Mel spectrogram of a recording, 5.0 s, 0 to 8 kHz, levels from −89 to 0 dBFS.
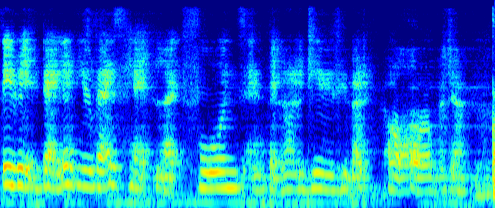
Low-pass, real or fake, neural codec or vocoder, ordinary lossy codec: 7.2 kHz; fake; codec, 24 kHz, 1 kbps, SNAC; none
